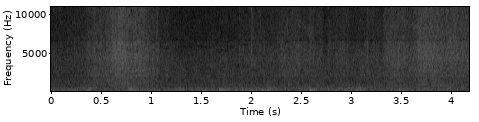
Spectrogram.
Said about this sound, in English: And raining a lot.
